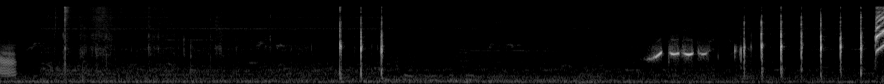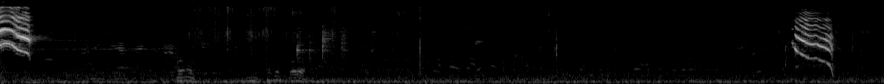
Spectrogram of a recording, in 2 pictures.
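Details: An Indian parrot gives a few short, harsh screeches between sharp clicking sounds and quiet pauses.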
